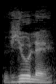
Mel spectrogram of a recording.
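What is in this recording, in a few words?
"violet", French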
